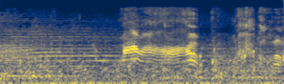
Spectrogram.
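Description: A cartoon shark character crying in pain, two short wavering high-pitched cries, the longer one about a second in.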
